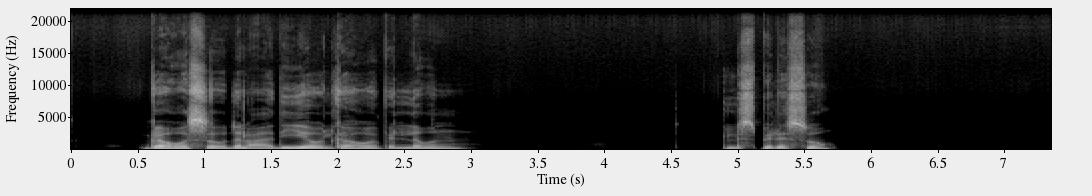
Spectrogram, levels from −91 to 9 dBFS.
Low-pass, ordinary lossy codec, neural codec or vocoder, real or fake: none; none; none; real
